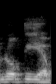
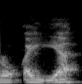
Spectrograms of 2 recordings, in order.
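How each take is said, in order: First: The name is said with Bengali pronunciation. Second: The name is said with Arabic pronunciation. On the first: The speaker calls it wrong. "আমরা যেমন রোকিয়া বলি।" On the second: The speaker calls it right. "শব্দ হবে রোকাইয়া।"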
